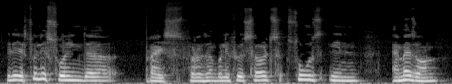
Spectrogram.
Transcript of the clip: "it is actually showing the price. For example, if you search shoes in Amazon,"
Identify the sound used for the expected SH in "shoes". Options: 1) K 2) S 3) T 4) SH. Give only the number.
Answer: 2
